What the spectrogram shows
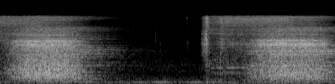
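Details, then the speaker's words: Porsche 911 Turbo 997.2 boost leak test: two loud hissing bursts as both blow-off valves vent under rising test pressure; one opens earlier, so its vacuum line is reattached to help the spring. "now if you notice both of them on the same time now this side and that side are opening at the same"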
